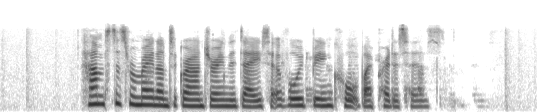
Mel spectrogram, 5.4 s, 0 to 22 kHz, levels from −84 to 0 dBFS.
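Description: Background gated by the echo canceller first appears from 1.77 to 1.95 s: while the far-end loudspeaker played, the canceller clamped the microphone, and the room tone falls away by about 40 dB for roughly a fifth of a second before returning.

An echo leak runs from 2.83 to 4.85 s. A delayed copy of the speech trails the original by 476 ms at about 15 dB below it, likely because the other side's canceller failed to remove its loudspeaker sound from its microphone. Within this stretch the gating recurs, dropping the background by about 29 dB from 2.87 to 3.0 s and about 30 dB from 4.41 to 4.75 s.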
